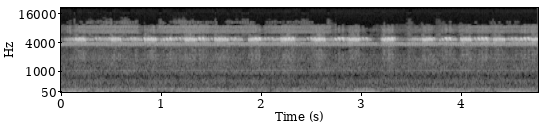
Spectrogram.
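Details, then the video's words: Grass insects filling a study-session soundscape: a dense, shrill series of quick high chirps, about three per second, riding on a continuous high tone, with low hum below and nothing else prominent. "풀벌레 소리"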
